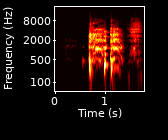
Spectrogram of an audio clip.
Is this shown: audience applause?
no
